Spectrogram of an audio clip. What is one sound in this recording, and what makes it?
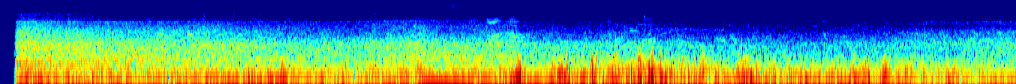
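Wind buffets outdoors with a steady rumble.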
